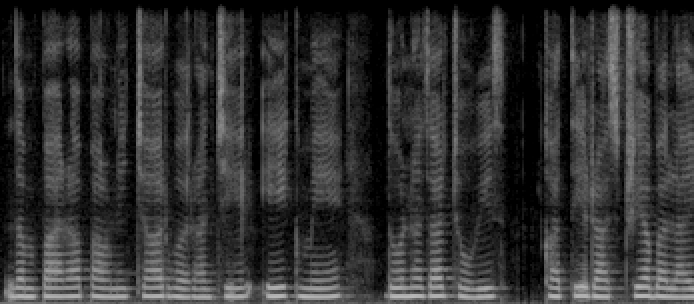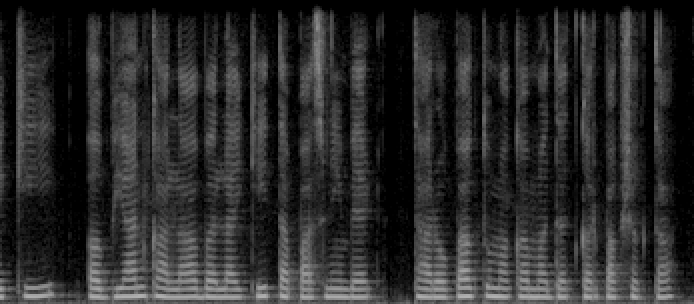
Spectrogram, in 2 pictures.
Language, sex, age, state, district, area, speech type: Goan Konkani, female, 18-30, Goa, Salcete, rural, read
